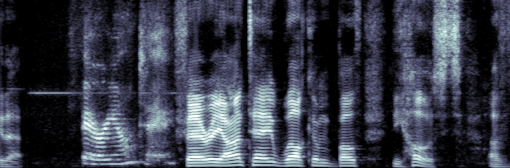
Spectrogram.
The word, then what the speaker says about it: Feriante: I don't want to mispronounce your last name, Amanda. How do you say that? Feriante, welcome both the hosts of These Are Bad Movies.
